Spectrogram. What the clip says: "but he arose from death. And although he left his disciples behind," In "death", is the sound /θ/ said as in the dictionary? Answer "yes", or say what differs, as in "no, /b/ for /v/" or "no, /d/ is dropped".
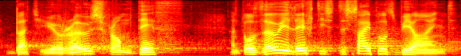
yes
